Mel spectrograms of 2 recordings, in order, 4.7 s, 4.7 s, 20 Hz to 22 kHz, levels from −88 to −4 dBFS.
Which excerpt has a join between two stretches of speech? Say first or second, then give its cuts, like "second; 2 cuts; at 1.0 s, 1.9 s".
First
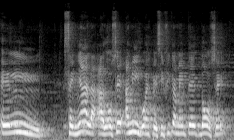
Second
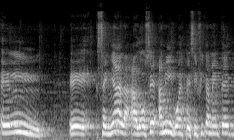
first; 1 cut; at 1.2 s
